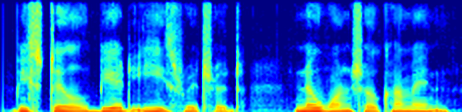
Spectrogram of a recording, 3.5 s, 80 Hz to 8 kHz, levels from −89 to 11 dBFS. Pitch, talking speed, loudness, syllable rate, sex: 175 Hz, 190 wpm, -16 LUFS, 4.6 syllables/s, female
